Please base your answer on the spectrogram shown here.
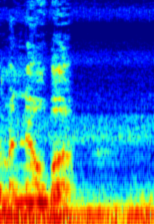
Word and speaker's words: Minerva: they got Minerva and they called her manilba Minerva Minerva I can't really pronounce it they don't have an R sound in Japanese so um but that's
